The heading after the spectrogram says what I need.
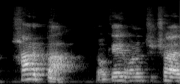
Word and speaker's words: arpa: In Spanish, it's pronounced harpa.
